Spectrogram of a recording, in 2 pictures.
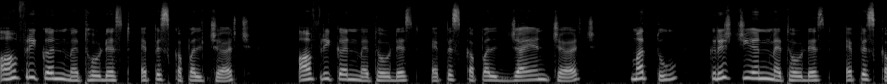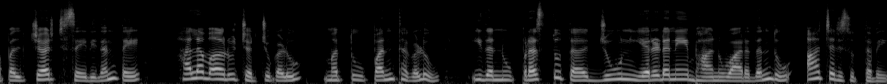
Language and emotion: Kannada, neutral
